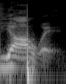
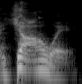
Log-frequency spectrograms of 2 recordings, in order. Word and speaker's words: Yahweh: Kalom sin God kan pa house of Yahweh. Yahweh because Hebrew sima akkelebye inen God. Inen God sa mga akfledge pa Yahweh.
